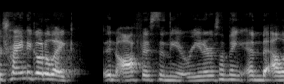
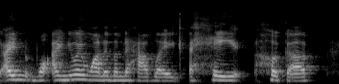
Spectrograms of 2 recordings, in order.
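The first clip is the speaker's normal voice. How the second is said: ordinary talk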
